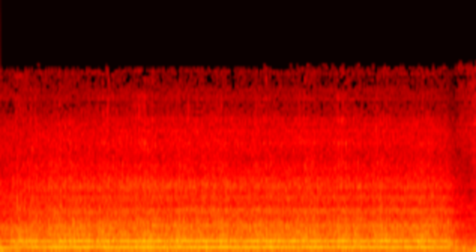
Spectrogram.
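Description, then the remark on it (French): A strange machine made of fans, at the centre of a group of sound-making machines, blows a steady rush of air, with a sustained humming tone riding on top that slides down in pitch right at the end. “Au centre, une étrange machine faite de ventilateurs souffle, quand c'est à elle de jouer.”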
